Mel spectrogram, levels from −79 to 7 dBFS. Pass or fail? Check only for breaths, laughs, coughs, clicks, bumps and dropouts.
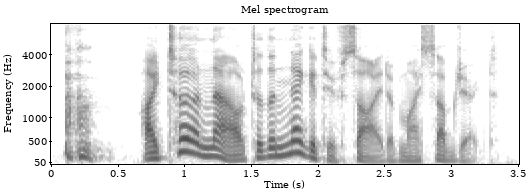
fail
